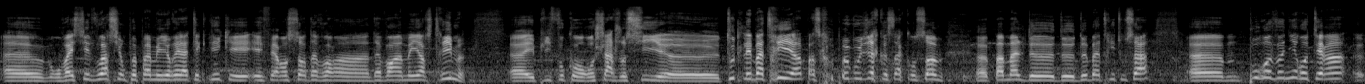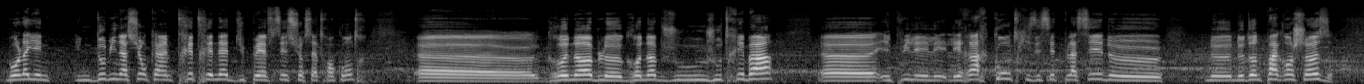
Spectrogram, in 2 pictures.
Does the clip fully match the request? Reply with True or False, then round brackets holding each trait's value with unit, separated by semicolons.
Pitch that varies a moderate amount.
True (3.8 semitones)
